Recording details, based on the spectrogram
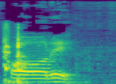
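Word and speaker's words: آره: অরে অরে মানে কি উচ্চারণটা এভাবে হবে অরে অরে অরে মানে ইয়েস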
